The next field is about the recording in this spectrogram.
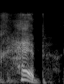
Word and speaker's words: Cheb: Heb. It's spelled C-H-E-B, but pronounced Heb.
